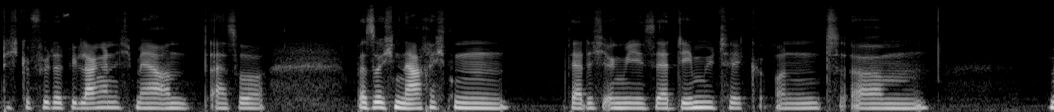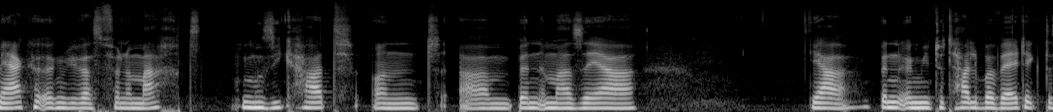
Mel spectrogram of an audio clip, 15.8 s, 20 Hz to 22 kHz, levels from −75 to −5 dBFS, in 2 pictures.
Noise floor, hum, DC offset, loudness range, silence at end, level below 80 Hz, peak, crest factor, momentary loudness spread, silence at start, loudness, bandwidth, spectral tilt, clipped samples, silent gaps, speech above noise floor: -58 dBFS; none; under 0.1%; 3 LU; 0 s; -52 dBFS; -8 dBFS; 16 dB; 11 LU; 0 s; -25 LUFS; 16 kHz; -7 dB/octave; under 0.1%; none; 34 dB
